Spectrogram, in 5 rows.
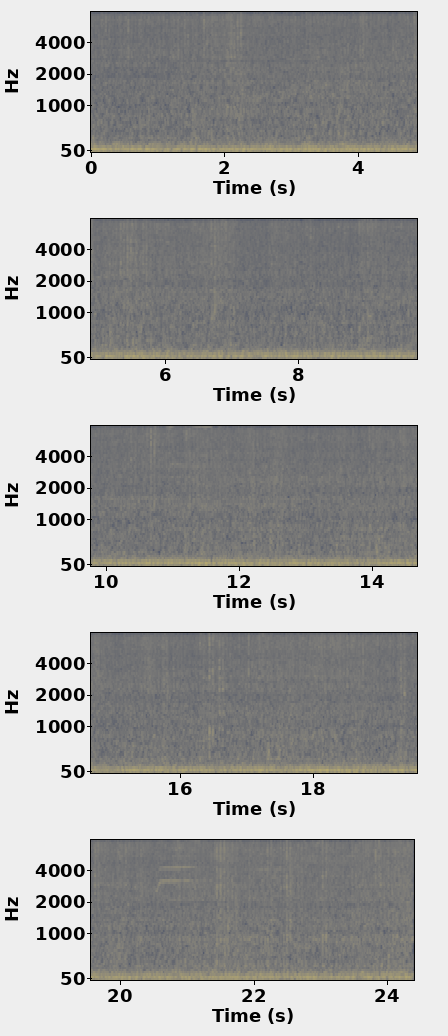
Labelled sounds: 20.5	21.1	killer whale, 2.6 to 4.3 kHz

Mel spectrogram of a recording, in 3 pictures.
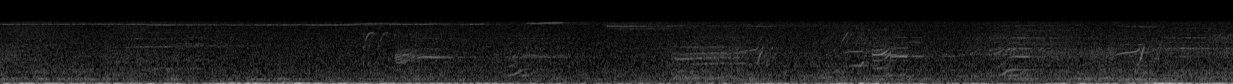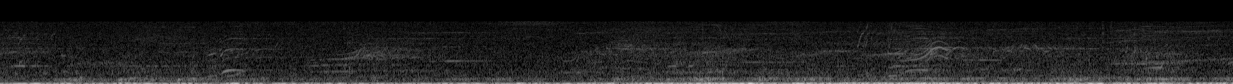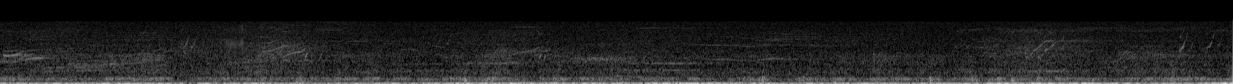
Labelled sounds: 1.2	2.1	killer whale, southern resident, 2.1 to 3.6 kHz
11.7	12.7	killer whale, southern resident, 1.4 to 4.4 kHz
15.4	16.4	killer whale, southern resident, 0.59 to 2.6 kHz
26.8	27.8	killer whale, southern resident, 0.61 to 6.5 kHz
32.2	32.7	killer whale, southern resident, 2.4 to 4.2 kHz

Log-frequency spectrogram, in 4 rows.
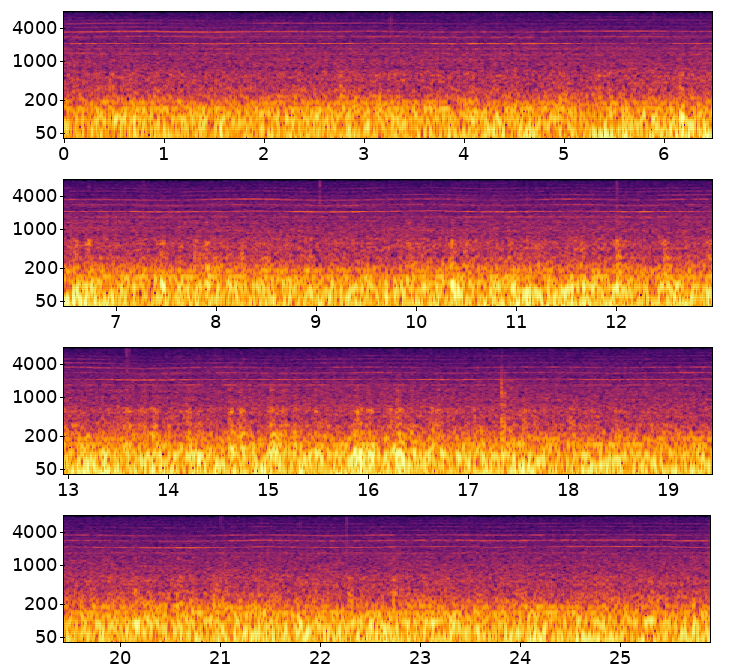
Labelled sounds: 20.1	20.9	vessel noise, 1.3 to 2.8 kHz
21.7	22.5	vessel noise, 2.1 to 4.3 kHz

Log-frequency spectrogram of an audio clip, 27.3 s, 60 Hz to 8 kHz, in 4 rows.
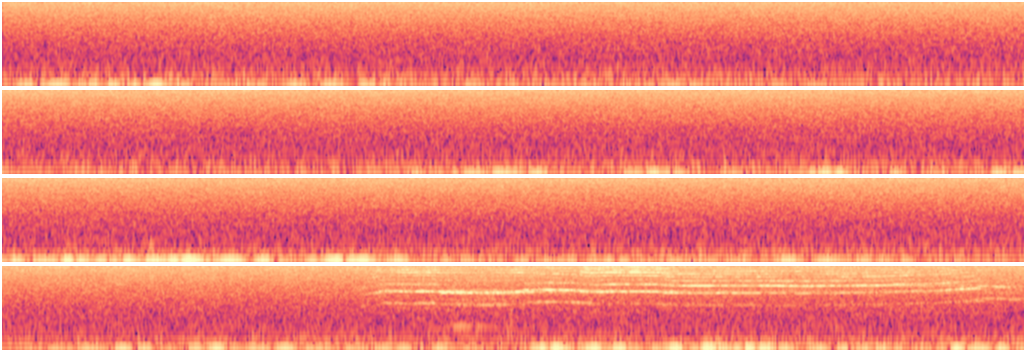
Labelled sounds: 22.8	27.2	killer whale, Bigg's (transient), call T12, 0.80 to 7.3 kHz

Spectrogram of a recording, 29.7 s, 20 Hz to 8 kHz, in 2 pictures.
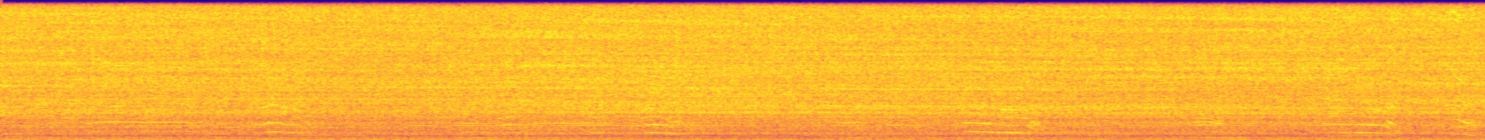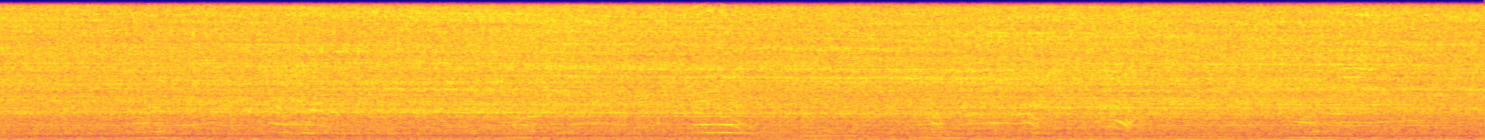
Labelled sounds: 0.9	1.4	humpback whale, 0.93 to 1.1 kHz
2.5	3.0	humpback whale, 0.86 to 2.1 kHz
8.3	8.6	humpback whale, 0.96 to 1.1 kHz
9.6	10.2	humpback whale, 0.90 to 1.8 kHz
11.9	12.3	humpback whale, 0.93 to 1.1 kHz
13.2	13.9	humpback whale, 0.80 to 0.99 kHz
14.5	14.8	humpback whale, 0.86 to 1.2 kHz
17.5	17.9	humpback whale, 0.90 to 1.1 kHz
21.8	22.2	humpback whale, 0.80 to 7.9 kHz
24.7	26.2	humpback whale, 0.83 to 1.3 kHz
28.3	28.6	humpback whale, 4.0 to 4.2 kHz

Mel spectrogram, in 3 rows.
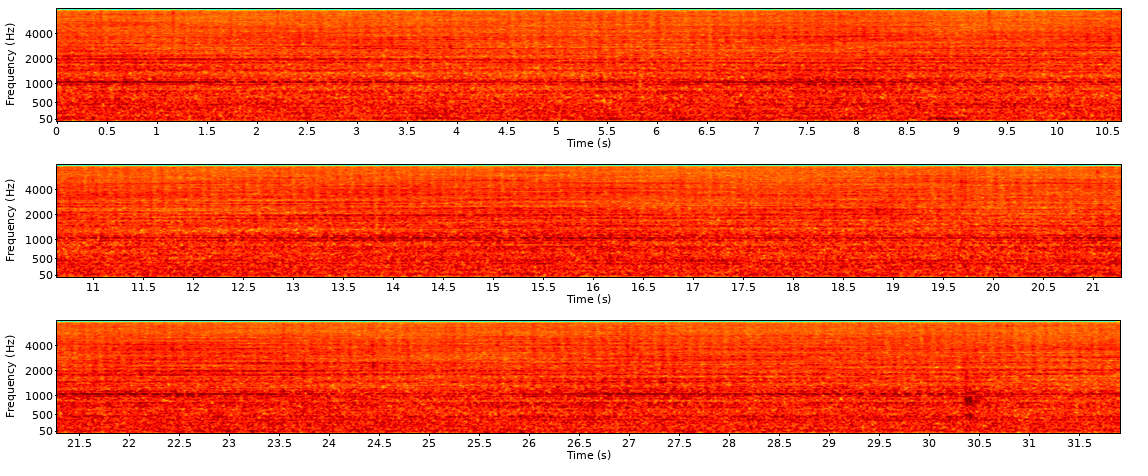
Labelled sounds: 14.6	14.9	vessel noise, 3.0 to 3.2 kHz

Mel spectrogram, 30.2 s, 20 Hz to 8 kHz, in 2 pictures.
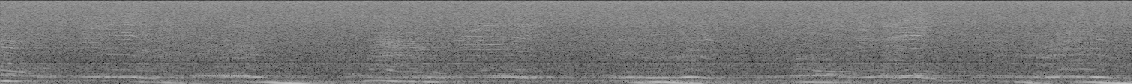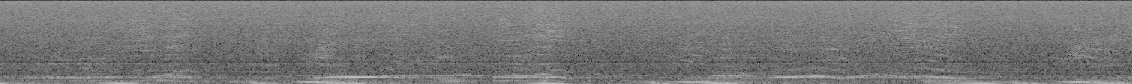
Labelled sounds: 0.0	0.3	humpback whale, 1.3 to 1.5 kHz
6.1	6.7	humpback whale, 2.0 to 3.3 kHz
11.8	12.3	humpback whale, 1.9 to 2.3 kHz
29.3	29.7	humpback whale, 0.93 to 1.2 kHz

